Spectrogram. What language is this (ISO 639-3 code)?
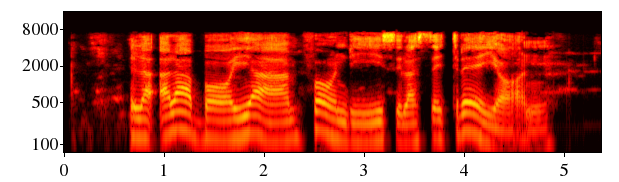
epo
